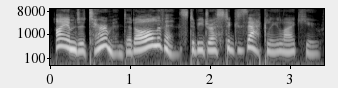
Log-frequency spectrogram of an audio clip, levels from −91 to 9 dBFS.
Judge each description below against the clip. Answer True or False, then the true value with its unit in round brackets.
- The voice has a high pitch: True (225 Hz)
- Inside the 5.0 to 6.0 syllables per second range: True (5.9 syllables/s)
